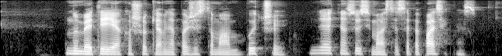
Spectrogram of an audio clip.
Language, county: Lithuanian, Klaipėda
